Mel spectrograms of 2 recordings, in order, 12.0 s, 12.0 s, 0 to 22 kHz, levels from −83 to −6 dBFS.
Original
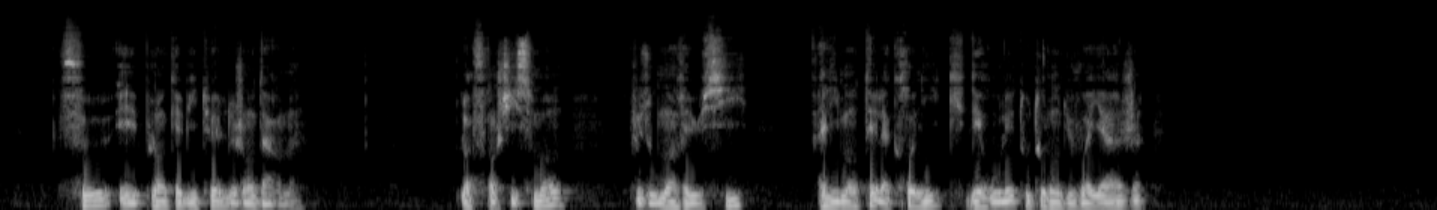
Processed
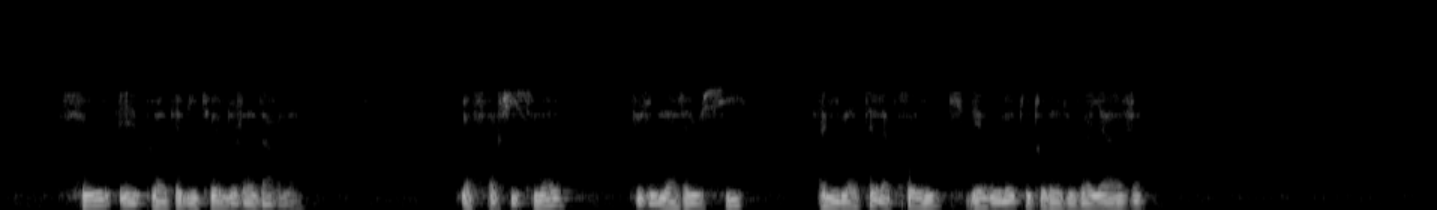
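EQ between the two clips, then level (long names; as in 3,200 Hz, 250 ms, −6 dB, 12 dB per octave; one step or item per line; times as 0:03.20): formant resonators in series i
notch filter 670 Hz, Q 14
0.0 dB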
